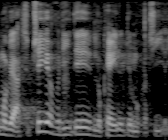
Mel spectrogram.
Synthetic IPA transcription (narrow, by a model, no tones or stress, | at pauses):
e̝mɒ̽ʋiɑ̈ɡ̥seb̥̚t͡sʰe̝̰ːɐfɒ̽d̥ḭːd̥e̝ælo̝kʰɛ̰ːləd̥emo̝kʰʁɑ̈t͡sʰḭː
